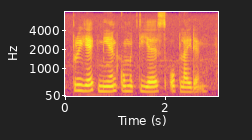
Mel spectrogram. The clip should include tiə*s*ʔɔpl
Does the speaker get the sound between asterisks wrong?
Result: no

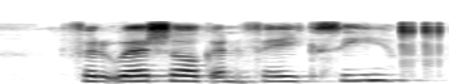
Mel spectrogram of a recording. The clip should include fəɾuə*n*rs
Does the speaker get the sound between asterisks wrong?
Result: yes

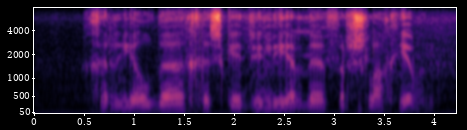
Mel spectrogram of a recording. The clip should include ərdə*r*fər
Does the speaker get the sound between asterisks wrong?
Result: yes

